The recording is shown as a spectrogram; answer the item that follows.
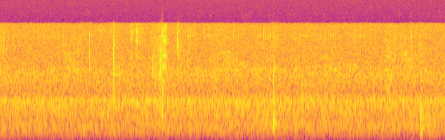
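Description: A coin prying apart the stacked plastic sections of a threading tool: a sharp click about a second and a half in and a smaller one near three seconds, over a steady faint hum.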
